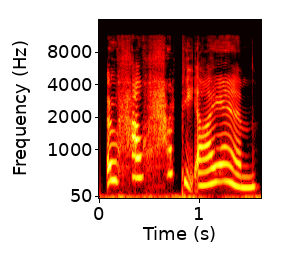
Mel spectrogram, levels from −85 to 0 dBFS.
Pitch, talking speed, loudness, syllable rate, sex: 310 Hz, 185 wpm, -19 LUFS, 4.1 syllables/s, female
